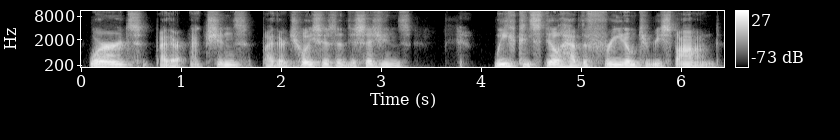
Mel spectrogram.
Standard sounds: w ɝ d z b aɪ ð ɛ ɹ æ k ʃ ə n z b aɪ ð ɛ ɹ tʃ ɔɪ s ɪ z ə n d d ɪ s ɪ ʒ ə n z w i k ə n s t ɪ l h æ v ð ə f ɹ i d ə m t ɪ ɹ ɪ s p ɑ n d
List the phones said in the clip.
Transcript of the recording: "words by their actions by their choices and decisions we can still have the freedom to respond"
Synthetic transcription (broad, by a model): w ɝ d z b aɪ ð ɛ ɹ æ k ʃ ə n z b aɪ ð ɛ ɹ tʃ ɔɪ s ɪ z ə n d d ɪ s ɪ ʒ ə n z w i k ə n s t ɪ l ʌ v ð ə f ɹ i d ə m t ɪ ɹ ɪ s p ɑ n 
